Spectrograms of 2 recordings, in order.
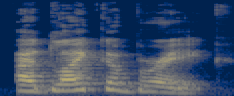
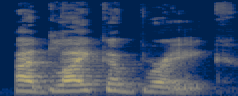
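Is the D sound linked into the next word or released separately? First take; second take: linked; linked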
